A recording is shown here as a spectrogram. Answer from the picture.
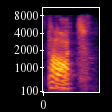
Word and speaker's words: though: say that food thought thought thought okay so even though this difference is only one letter though does not have a t at the end thought has a t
